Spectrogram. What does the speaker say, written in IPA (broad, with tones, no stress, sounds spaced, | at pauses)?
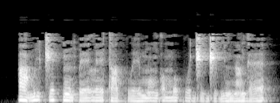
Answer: a˦˨ m i˦ t͡ʃ e˦ k͡p ũ˦˨ k͡p e˧ l e˦ t a˧ kʷ eː˨ m ɔ̃˧ ɡ ɔ˦ m o˦ kʷ e˧ d͡ʒ i˨ d͡ʒ ɨ˨ ɡ ĩ˨ n ã˧ ɡ ɛ˨˦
